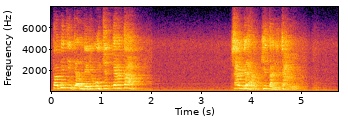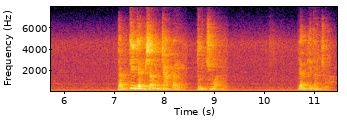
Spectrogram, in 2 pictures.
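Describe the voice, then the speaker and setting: A man's voice: very high-pitched, big pitch swings, measured pace, pauses often, far from the mic. Man, pastor, storytelling sermon, echoey church hall, faint background hum. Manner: storytelling, swings between loud calls and quiet reflection.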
